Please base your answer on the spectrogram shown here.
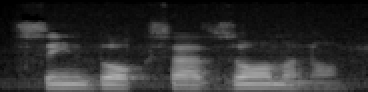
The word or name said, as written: sinthoxazomenon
